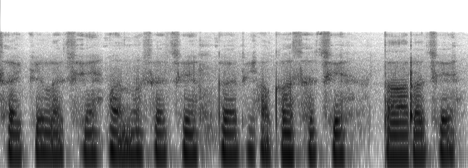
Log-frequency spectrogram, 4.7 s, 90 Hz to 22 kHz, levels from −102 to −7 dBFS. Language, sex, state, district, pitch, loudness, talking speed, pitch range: Bengali, male, West Bengal, Malda, 145 Hz, -20 LUFS, 100 wpm, 140-145 Hz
